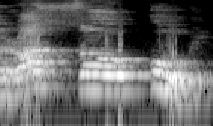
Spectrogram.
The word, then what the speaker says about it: হ্রস্ব উ: হস্যু কি জিনিস? হস্যু বলে কিছু হয় না, এর উচ্চারণটা সেম এই প্রসেসে, এর উচ্চারণটা সেম এই প্রসেসে। অর্থাৎ এর উচ্চারণটা শীত তেমন হ্রস্ব উ। তাহলে যে বললাম হ সাউন্ডলেস হয়ে যাবে, ঠিক তেমন এর উচ্চারণ হয়ে যাবে রস, তারপর সো, তারপর হচ্ছে উ। অর্থাৎ এর উচ্চারণটা সেম হয়ে যাবে কিন্তু রস উ। এই প্রসেসেই কিন্তু এর উচ্চারণটা হবে রস উ।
